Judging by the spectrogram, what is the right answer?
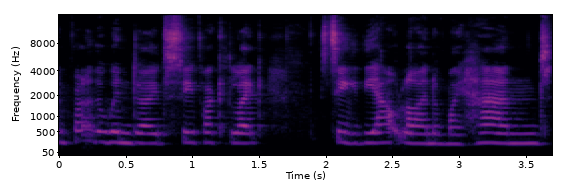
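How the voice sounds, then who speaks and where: Her pitch fairly high, a woman speaks fairly quickly in a monotone, flat way. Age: 20s. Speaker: podcaster. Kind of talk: casual monologue.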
